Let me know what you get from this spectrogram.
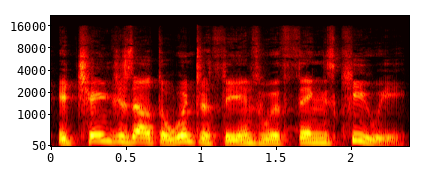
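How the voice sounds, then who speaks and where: A man's voice: mid-range voice, expressive, normal speed, darkish tone. A man co-hosting a podcast, reading listener mail with a dry, teasing delivery. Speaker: podcast co-host. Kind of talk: casual podcast chat.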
